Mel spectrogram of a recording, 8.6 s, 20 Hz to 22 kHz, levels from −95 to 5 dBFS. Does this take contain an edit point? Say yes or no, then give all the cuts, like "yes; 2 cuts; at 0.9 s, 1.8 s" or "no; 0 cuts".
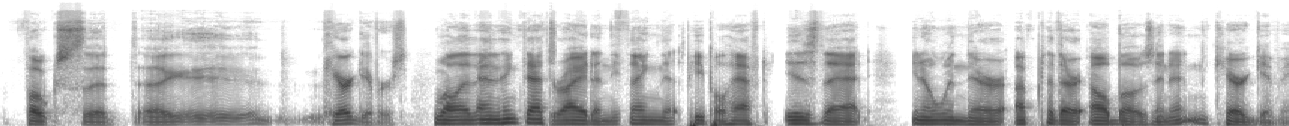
yes; 6 cuts; at 2.1 s, 3.1 s, 3.7 s, 4.1 s, 4.5 s, 5.1 s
